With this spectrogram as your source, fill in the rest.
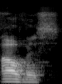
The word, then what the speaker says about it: Alves: to start it off how do you pronounce your name in Portuguese we've got a bit of a history in This Club of mispronouncing people's names horribly yeah uh is my first name uh and then my last name is alides Alves but you can just call me if it's easier for you guys or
